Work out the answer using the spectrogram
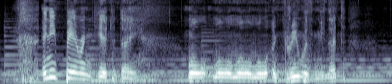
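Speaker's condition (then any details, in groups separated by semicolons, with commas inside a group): Cleft palate; 1990s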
